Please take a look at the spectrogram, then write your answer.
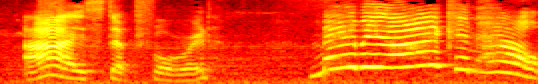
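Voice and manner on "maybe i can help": very high, loud calling shout. In a storm, the narrator steps forward to the pirates: shouting over the wind. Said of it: "I shouted over the wind".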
